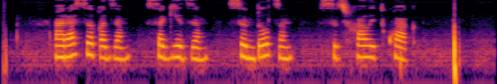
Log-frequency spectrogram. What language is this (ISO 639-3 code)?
abk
